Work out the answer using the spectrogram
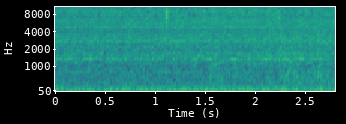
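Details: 2006 GMC Savana 4.8L V8, automatic, idling: uneven, loping beat with an occasional dropped pulse; scanner confirms cylinder 8 misfire, suspected short circuit in wiring after earlier parts replacement.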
